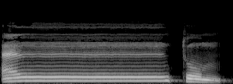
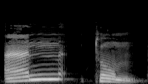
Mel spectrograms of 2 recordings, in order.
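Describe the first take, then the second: First: انتم with the n hidden in a long, steady nasal hum; ikhfa. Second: انتم with a clear, unheld n, loud and high; no long hum in انتم, just a plainly sounded n; izhar, wrong reading. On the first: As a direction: stretch the first syllable of انتم high and very slow, then drop onto تم. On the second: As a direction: articulate the n of انتم fully, then a separate تم. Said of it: "این اظهاره". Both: Shown as a demonstration.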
